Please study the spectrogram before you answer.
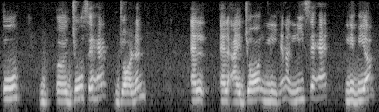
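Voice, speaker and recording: A woman's voice: a little high, rough recording. A young woman teacher giving an exam-prep lecture, going through lists one by one and often checking in with "है ना". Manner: slow, spelling out lists item by item with frequent "है ना".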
